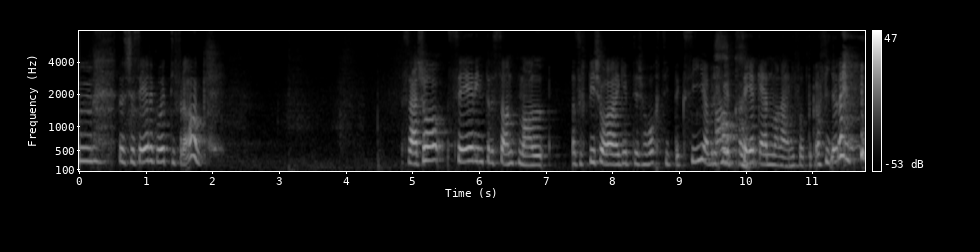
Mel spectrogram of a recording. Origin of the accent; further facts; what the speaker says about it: Switzerland; Also bei uns in der Schweiz erhalten sich jetzt im normalen Boden, wie jetzt eben in Basel, natürlich kaum Textilien oder nur sehr wenige Hinterlassenschaften.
